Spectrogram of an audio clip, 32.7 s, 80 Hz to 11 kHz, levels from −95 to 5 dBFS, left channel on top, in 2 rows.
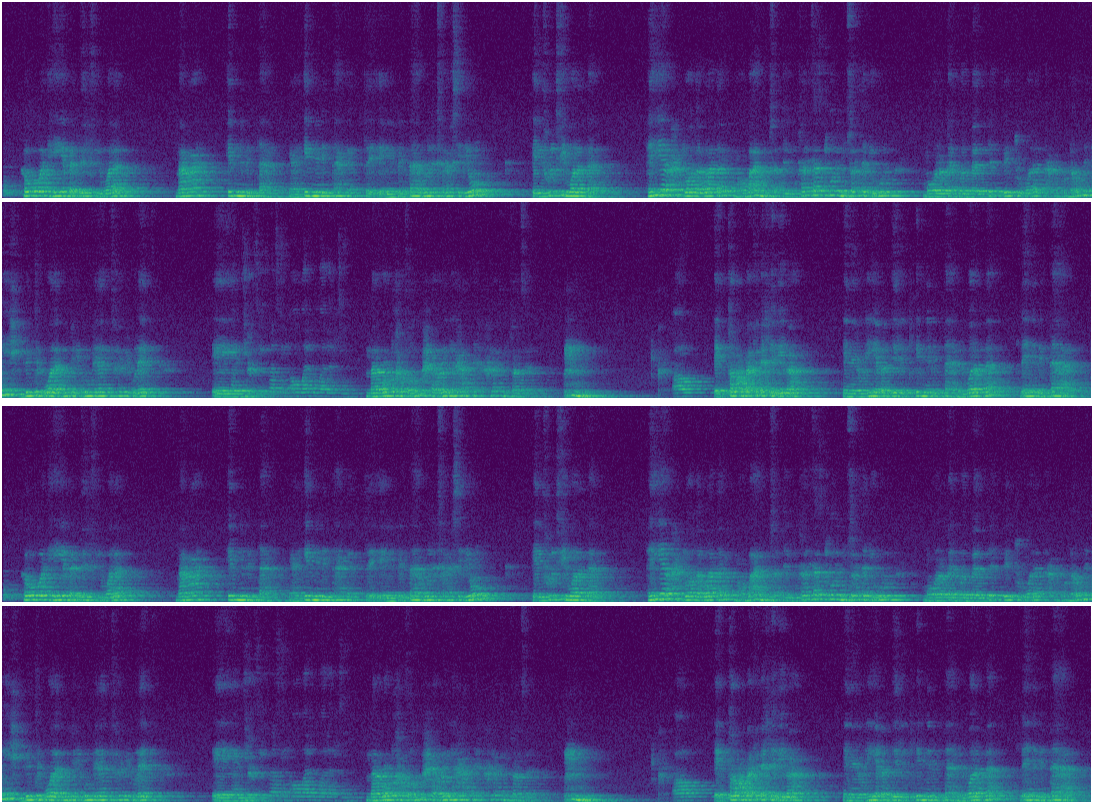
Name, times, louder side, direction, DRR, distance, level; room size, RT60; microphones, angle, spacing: voice 1, 0.3-1.9 2.6-3.0 3.4-7.3 7.9-9.0 9.7-13.4 13.8-18.6 19.5-20.1 21.8-24.3 24.8-25.2 27.0-28.3 29.0-31.3 31.6-32.4, left 1 dB, 25° left, -7 dB, 0.4 m, -26 dB
voice 2, 19.8-21.5 26.4-26.7, left 3 dB, 50° left, -4 dB, 0.8 m, -39 dB
2.5 x 2.5 x 3.3 m, 1.4 s
head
